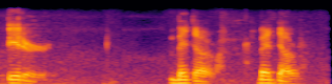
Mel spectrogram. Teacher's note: try to make that t into a d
